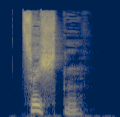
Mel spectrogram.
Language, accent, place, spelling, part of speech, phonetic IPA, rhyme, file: German, Germany, Berlin, züchten, verb, [ˈt͡sʏçtn̩], -ʏçtn̩, De-züchten.ogg
- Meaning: to breed (to guide the reproduction of one's animals or plants, especially in order to develop, strengthen or maintain specific features in them)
